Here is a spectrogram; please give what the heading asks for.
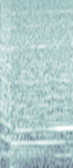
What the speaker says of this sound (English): the engine just blaring in your face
